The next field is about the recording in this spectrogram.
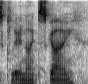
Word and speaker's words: ClearNiteSky: I may also be known as Clear Night Sky, which is spelled C-L-E-A-R-N-I-T-E-S-K-Y.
